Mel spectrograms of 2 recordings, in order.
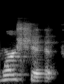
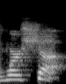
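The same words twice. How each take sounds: First: The ending sounds like the word ship. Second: The ending is altered away from ship. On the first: "they will pronounce the word worship" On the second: "changed the pronunciation of a word just because it sounded too close to another word"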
